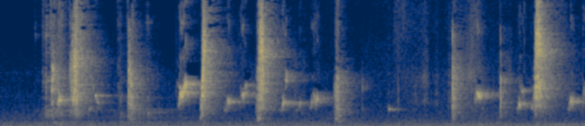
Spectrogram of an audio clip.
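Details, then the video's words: Two tame parakeets chattering as they play: bursts of scratchy, high clicks alternate with short clear whistles and squeaky notes, in loose uneven phrases broken by brief pauses. "Tame parakeets talking and playing"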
